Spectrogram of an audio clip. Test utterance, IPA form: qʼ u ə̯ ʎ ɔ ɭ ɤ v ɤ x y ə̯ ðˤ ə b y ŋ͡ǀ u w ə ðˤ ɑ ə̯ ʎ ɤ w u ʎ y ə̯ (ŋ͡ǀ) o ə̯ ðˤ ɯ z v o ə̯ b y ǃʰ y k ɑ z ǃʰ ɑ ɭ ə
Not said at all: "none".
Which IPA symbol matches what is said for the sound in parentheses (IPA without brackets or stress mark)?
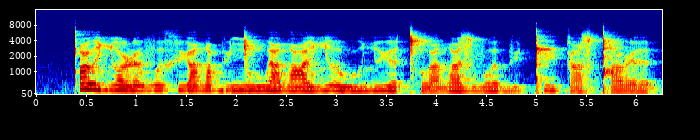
ǀʰ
